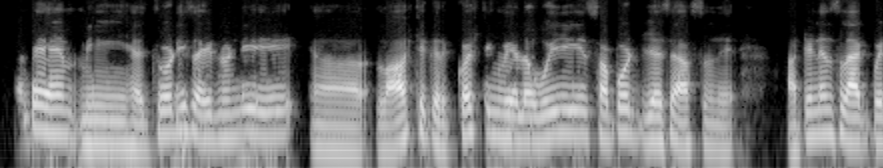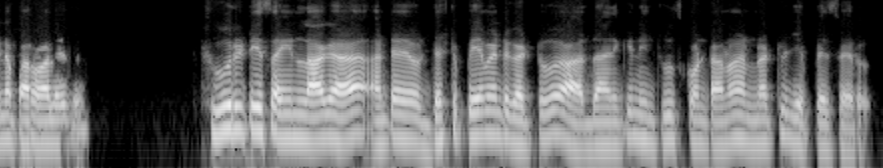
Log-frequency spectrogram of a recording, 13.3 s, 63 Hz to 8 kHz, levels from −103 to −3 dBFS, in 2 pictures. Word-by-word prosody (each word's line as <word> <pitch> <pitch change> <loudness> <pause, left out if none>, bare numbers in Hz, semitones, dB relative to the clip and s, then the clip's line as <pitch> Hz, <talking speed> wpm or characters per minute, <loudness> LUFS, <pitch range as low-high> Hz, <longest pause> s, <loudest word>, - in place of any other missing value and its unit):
అంటే, 200 - 0 0.3
మీ 130 - -1 0.3
HOD 165 +11 -1
side 145 0 +1
నుండి 165 +3 -3 0.5
ఆహ్, 105 -1 -2 0.2
లాస్ట్‌కి - - +3
రిక్వెస్టింగ్ 165 +4 -2
వేలో 140 -1 +2
పోయి 165 +3 -1 0.2
సపోర్ట్ 160 +3 +1
చేసేస్తుంది. 120 -5 0 0.5
అటెండెన్స్ 165 +1 -3
లేకపోయినా 140 +1 +3
పర్వాలేదు. 130 0 +2 1.0
షూరిటీ 190 +1 +2
సైన్‌లాగా 150 -1 +5 0.3
అంటే 140 +4 -1 0.3
జస్ట్ 140 +1 -4
పేమెంట్ 160 0 0
కట్టు 130 +4 -4 0.2
ఆహ్, - - +4
దానికి 120 +4 -4
నేను 135 -3 -8
చూసుకుంటాను 130 -2 -4
అన్నట్లు 130 +4 -7
చెప్పేశారు. 115 -4 -7
140 Hz, 120 wpm, -22 LUFS, 125-160 Hz, 1.0 s, సైన్‌లాగా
